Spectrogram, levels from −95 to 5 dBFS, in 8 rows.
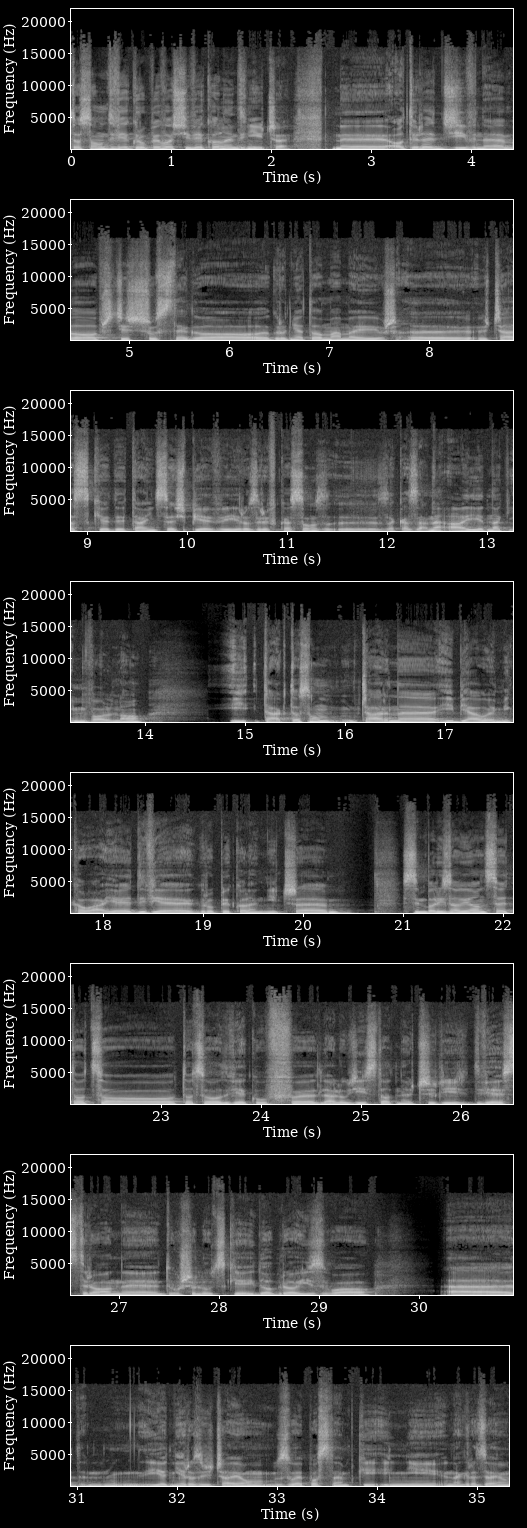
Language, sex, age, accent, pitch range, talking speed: Polish, male, 40-59, native, 95-115 Hz, 105 wpm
